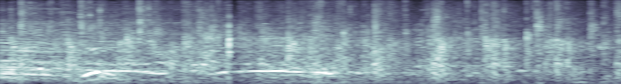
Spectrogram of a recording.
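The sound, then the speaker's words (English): Steady applause from an audience for someone who has just done a demonstration with tools in front of people, a dense crackle of many hands clapping at an even loudness throughout, with a faint whistle-like tone briefly rising above it. “They applaud you.”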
